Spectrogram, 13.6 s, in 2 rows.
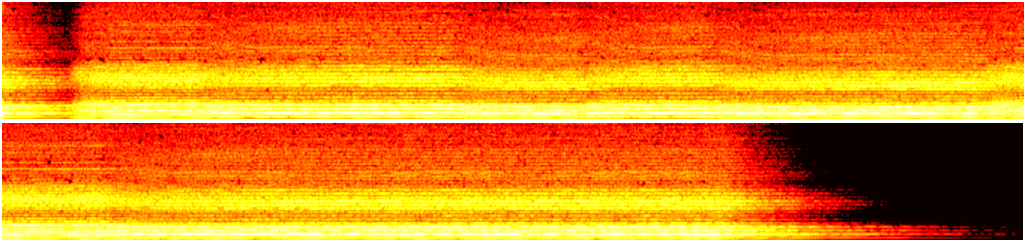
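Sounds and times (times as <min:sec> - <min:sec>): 
tenor singing: 0:00.0 - 0:12.2.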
